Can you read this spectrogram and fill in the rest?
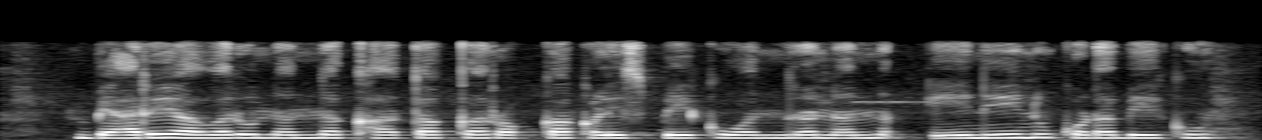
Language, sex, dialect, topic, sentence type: Kannada, female, Dharwad Kannada, banking, question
